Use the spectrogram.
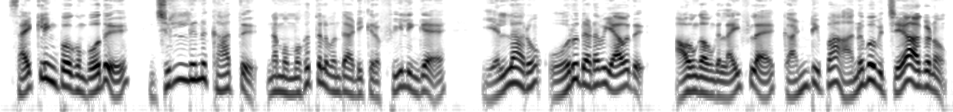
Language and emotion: Tamil, happy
